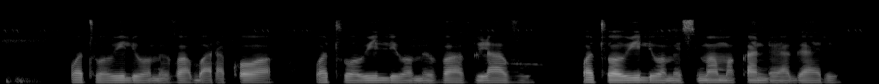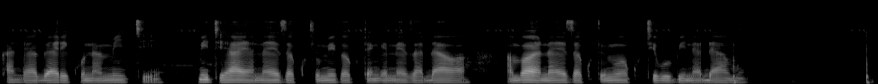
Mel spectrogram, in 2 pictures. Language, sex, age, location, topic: Swahili, male, 18-24, Kisumu, health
